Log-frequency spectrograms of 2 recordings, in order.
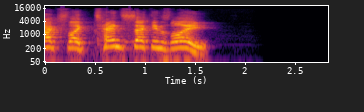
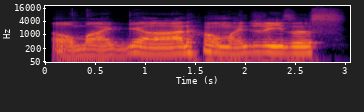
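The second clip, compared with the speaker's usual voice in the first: mock despair; 8 semitones lower, 13 dB quieter, slower than usual. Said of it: "I get emotional when I see".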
